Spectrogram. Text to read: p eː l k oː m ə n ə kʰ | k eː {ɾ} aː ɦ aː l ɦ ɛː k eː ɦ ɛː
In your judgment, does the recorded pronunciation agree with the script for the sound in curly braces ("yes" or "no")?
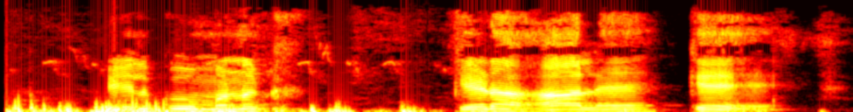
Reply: no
